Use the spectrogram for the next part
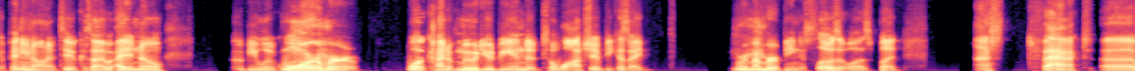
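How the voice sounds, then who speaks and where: A man's voice: medium pitch, pushed and bright, no echo, low-quality recording. A man co-hosting a podcast, talking casually and rambling about a film with many "like" fillers. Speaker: podcast co-host.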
